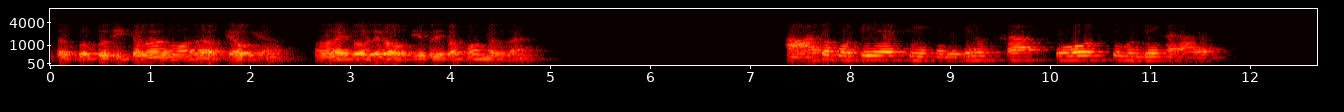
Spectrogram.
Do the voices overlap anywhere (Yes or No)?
No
